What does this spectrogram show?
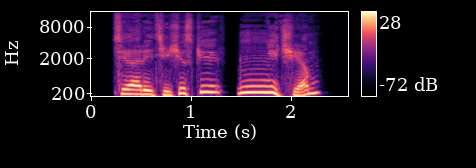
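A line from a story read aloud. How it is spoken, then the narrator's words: Uncertain. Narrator (Russian): неуверенно произнесла Миром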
